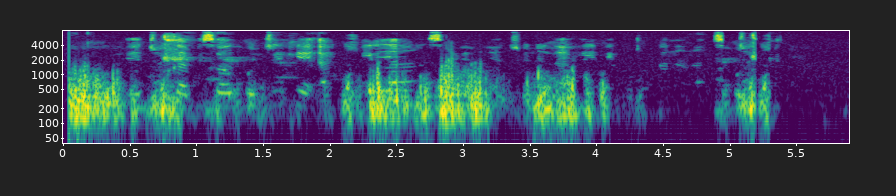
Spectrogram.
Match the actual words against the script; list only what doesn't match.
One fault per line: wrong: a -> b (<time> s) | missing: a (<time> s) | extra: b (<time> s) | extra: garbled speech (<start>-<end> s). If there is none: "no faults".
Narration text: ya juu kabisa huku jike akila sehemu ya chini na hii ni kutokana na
extra: garbled speech (4.9-5.4 s)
